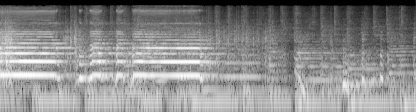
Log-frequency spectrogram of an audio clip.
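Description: Party blower (paper party horn) blown twice: a short toot, then a longer one of about a second and a half, each a single held reedy tone.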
